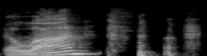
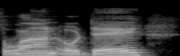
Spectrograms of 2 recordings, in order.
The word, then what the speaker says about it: Alain Audet: Um, it's uh laan. I have just I am so bad with your name, my friend. It's Alan OD.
